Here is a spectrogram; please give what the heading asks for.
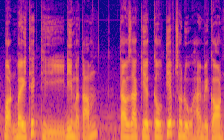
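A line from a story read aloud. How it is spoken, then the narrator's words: Serious tone. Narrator (Vietnamese): Thằng Hoàng mặt nghiêm nghị nói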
